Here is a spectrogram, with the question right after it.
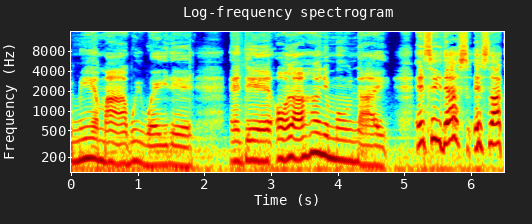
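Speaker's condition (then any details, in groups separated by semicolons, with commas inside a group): ALS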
